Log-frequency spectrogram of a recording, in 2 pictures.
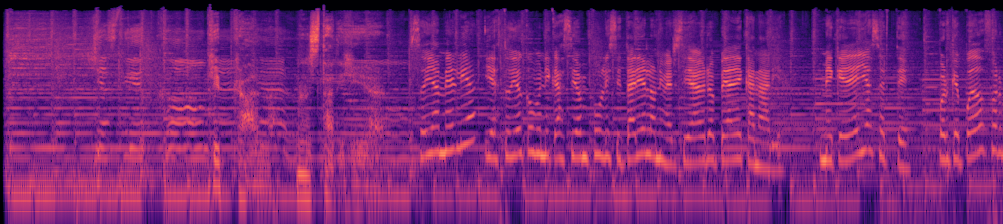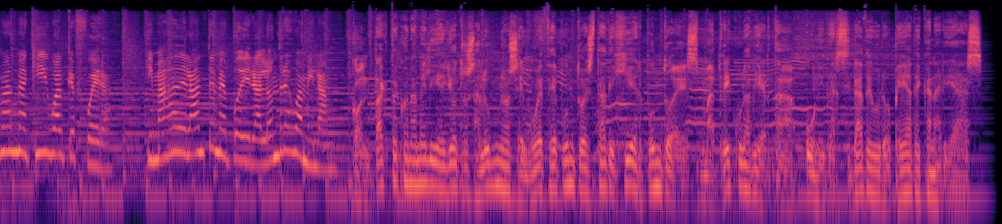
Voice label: Testim RADIO mix emisión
